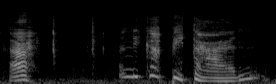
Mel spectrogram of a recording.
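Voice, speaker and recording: A practical village neighbour in a radio comedy drama. The voice swings up and down with a bright edge, placating and expressive, in an Ilocano accent. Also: female voice, mid-range voice, drawn-out words, slightly rough, heavily acted. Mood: curious, reassuring.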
